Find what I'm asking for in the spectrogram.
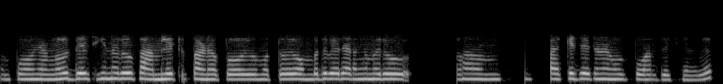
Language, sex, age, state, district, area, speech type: Malayalam, female, 18-30, Kerala, Wayanad, rural, conversation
